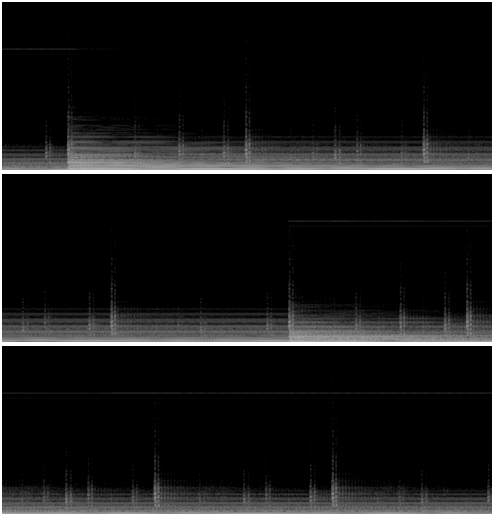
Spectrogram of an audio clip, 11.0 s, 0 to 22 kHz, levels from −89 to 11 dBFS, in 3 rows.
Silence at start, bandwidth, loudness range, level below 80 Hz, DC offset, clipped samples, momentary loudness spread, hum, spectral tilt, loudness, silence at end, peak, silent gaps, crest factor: 0 s; 4.7 kHz; 5 LU; -44 dBFS; under 0.1%; under 0.1%; 10 LU; none; -10 dB/octave; -28 LUFS; 0 s; -10 dBFS; none; 18 dB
